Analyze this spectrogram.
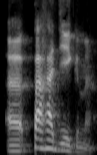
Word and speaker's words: paradigm: Et en fait, le G ne se prononce pas et vous avez l'accent tonique sur la première syllabe.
